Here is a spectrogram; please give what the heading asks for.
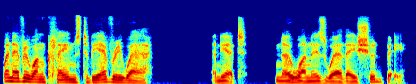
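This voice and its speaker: A man voicing a shrewd, calm Belgian gentleman detective in a mystery audiobook, deliberate, courteous and theatrical. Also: on the low side, dry recording. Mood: quietly probing.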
